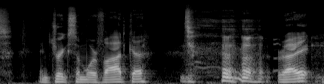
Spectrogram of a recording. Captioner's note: laughter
